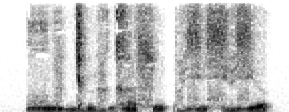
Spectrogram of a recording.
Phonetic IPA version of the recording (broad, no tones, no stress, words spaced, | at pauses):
ɣuv ɟa̤na̤ɡɣa supa̤ zʲosʲa̤zʲʌ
